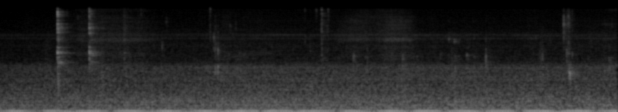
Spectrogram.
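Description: A person chewing a mouthful of food, with a couple of light clicks about half a second in, over a steady low hum.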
